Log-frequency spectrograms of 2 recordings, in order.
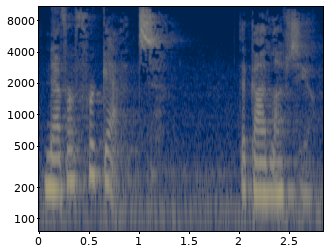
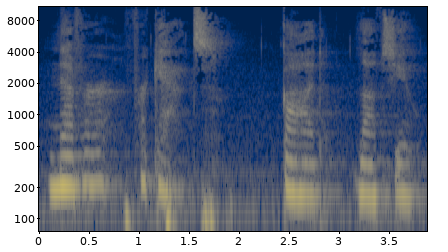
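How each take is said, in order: First: Said in the usual way. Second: A hushed, intimate reminder, slow; slow whisper. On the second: Acted. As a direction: slowly whisper never forget as a blessing. Preacher whispers the blessing.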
